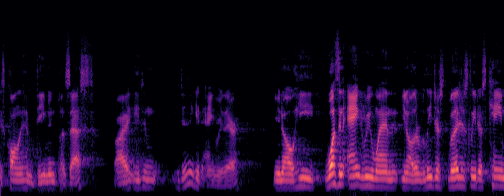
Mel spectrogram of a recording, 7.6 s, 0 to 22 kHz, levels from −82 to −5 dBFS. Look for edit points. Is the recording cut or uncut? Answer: uncut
